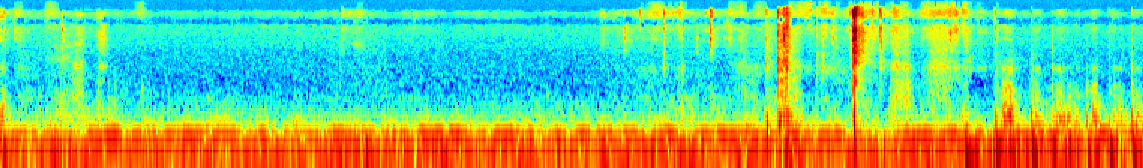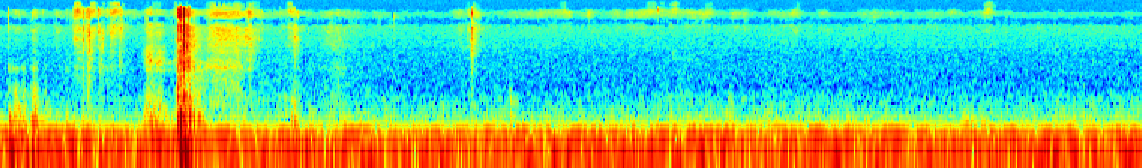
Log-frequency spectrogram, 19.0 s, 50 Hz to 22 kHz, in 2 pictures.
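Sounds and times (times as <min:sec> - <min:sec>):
low room hum: 0:00.0 - 0:19.0.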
